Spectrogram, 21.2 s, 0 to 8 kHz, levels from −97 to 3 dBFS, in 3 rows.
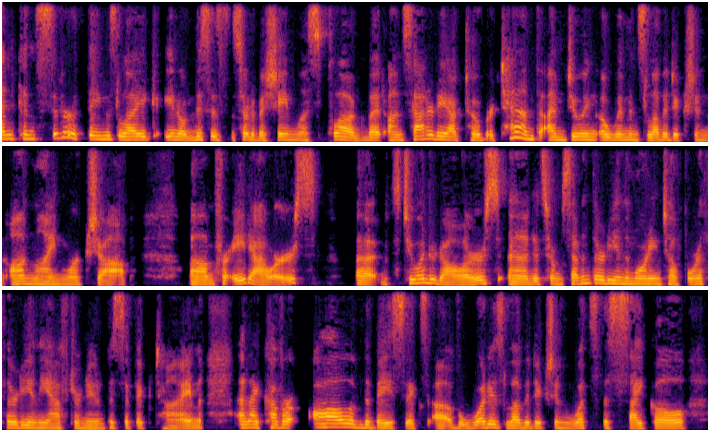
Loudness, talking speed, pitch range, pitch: -16 LUFS, 185 wpm, 150-180 Hz, 160 Hz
